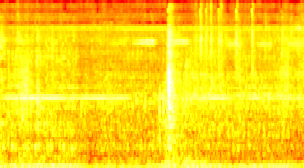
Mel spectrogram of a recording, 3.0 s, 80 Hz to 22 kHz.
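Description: An Isuzu 360 truck rumbles steadily up close while reversing through a tight turn, with a brief hiss partway through.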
